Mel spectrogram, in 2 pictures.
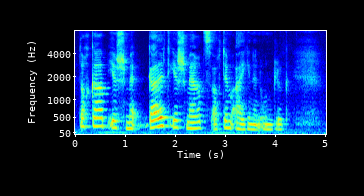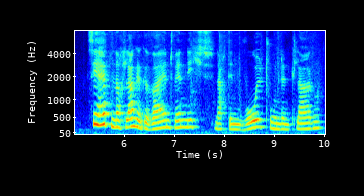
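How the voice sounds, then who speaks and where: A woman reading a novel aloud with measured, dramatic storytelling. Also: on the low side, darkish tone. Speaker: reader. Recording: echoey room.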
